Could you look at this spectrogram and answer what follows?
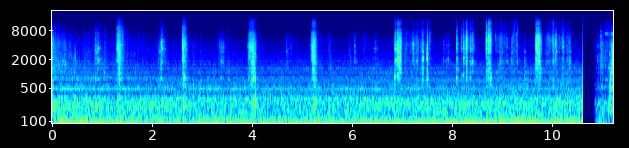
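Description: A steel shovel scraping and digging into soil in a trench, with short sharp scrapes and clinks at irregular intervals, roughly one a second, over a steady low rumble.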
